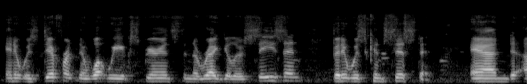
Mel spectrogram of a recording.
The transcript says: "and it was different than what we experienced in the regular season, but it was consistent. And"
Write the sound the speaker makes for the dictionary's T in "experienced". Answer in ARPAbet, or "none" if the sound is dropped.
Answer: T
